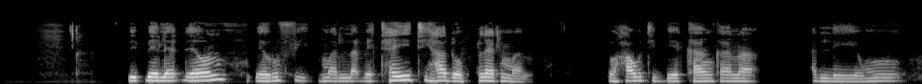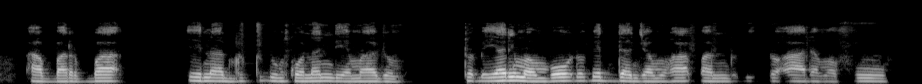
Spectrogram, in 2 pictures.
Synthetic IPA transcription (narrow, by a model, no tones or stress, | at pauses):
ɓiɓːɛlɛɗːɛɔn | ɓɛɾufimalːaɓɛtʰajtʰiɦadɔplɛtman | ɗɔhawtibɛkʰaŋkanaː | lːɛjemu | abaɾba | ɓɛnalutːuɗumkɔnandiɛmad͡ʒum | tɔɓɛjaɾimambɔɗɔɓɛdːad͡ʒamuɦaɓanduɓiɗːɔʔaːdamafuː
